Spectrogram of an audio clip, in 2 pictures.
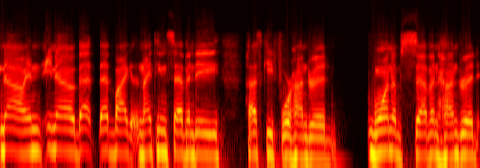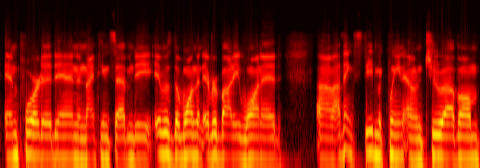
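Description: Against a quiet background, a man with an American accent talks at a fairly slow pace. His pitch is fairly high and his intonation monotone and flat. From Missouri. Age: 40s. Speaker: off-road racer and military veteran. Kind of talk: casual interview.

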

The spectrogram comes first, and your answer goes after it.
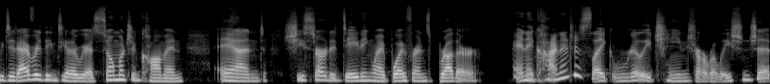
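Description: A woman speaks in a fairly low pitch with vocal fry. Her loudness stays very even. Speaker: podcast co-host. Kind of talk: casual conversational podcast chat. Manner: uptalk, turns statements into questions when nervous.

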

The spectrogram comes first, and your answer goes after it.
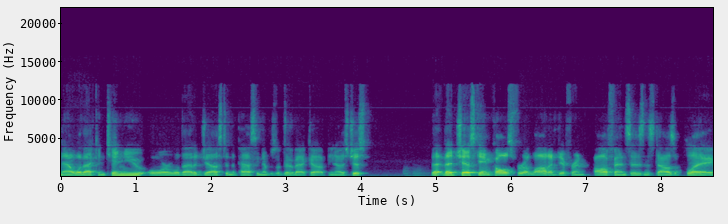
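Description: This is a normal speaking voice with ordinary pitch variation, moving at a fairly quick pace. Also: man, medium pitch for a man. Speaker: national NFL reporter. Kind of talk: interview.

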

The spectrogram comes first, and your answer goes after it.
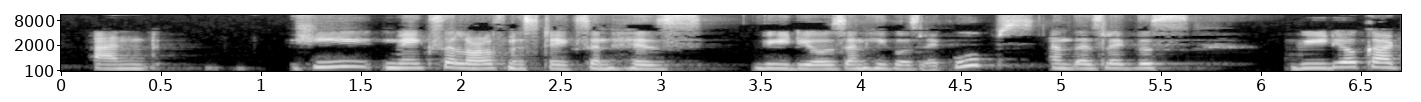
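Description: A woman's somewhat breathy, dark and mellow voice at a medium pitch, with ordinary pitch variation and a moderate pace. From India. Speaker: engineer and podcast co-host. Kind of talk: casual chat.

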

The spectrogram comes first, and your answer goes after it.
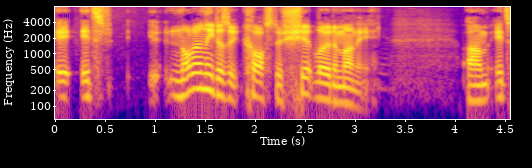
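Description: The recording is very clean, with a silent background. A man speaks in a Scottish accent. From Scotland. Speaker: podcast host. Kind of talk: interview. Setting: hotel room.

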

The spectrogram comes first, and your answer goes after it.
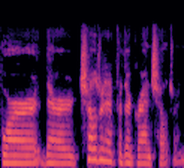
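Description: A woman's somewhat breathy voice with ordinary pitch variation comes through on a very clean recording with a silent background. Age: 50s. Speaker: speaker on aging. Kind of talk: interview.

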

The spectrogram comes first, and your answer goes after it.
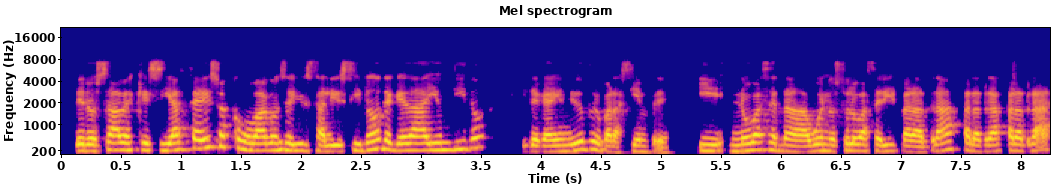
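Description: Talking at a very fast pace, a woman uses a medium pitch with ordinary variation. Her tone is dark and mellow. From Almería, Andalusia, Spain. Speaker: interviewee sharing personal growth story. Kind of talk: testimony. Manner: expressive.

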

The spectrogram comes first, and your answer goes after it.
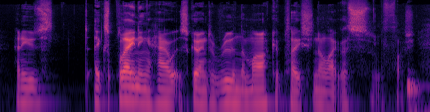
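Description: In a very clean recording with a silent background, a man with an English accent and fairly low pitch talks at a very fast pace. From England, Norfolk. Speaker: kitchen and bathroom retail business owner. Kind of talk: interview. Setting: studio.

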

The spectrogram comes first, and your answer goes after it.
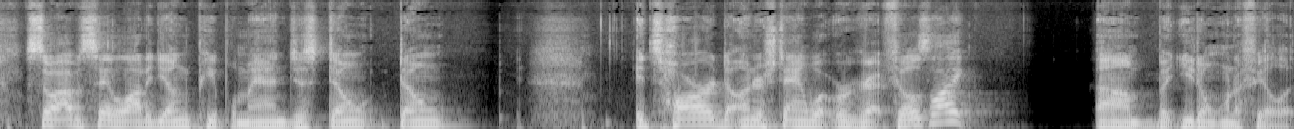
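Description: Very fast yet broken by long, frequent pauses, this dark, mellow voice sounds somewhat breathy and has ordinary pitch variation. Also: man, medium pitch for a man. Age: 40s. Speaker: martial arts gym owner and former MMA fighter. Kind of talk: casual interview. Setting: studio.

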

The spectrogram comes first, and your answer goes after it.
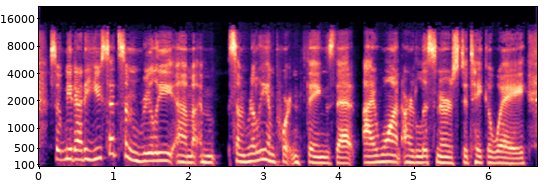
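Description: In a normal speaking voice, a woman talks at a moderate pace with hardly any pauses, a fairly low pitch, lively intonation and very even loudness. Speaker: podcast host. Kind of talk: interview.

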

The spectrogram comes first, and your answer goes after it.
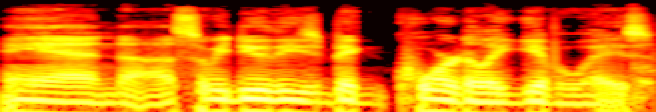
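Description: Fairly low in pitch with fairly even intonation, this man has an unremarkable speaking voice. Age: 40s. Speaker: podcast host. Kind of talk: ad read; casual chat. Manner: many fillers.

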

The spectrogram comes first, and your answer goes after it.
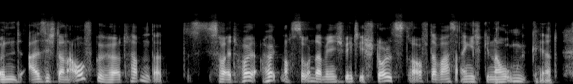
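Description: A man talks at a very fast pace with hardly any pauses. His pitch is medium, with ordinary variation. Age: 40s. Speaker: tax auditor and club board candidate. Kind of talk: interview. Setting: video call.

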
